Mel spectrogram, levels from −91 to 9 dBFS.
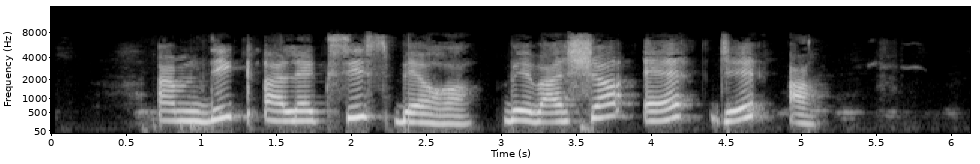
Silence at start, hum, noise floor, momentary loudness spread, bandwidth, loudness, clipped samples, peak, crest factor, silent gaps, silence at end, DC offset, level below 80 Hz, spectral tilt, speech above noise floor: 0.6 s; none; -62 dBFS; 6 LU; 8 kHz; -12 LUFS; under 0.1%; -2 dBFS; 12 dB; none; 1 s; under 0.1%; -52 dBFS; -3.5 dB/octave; 50 dB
